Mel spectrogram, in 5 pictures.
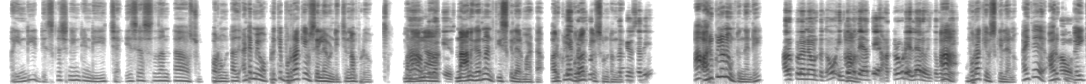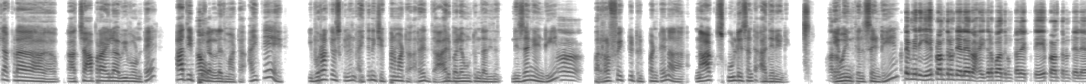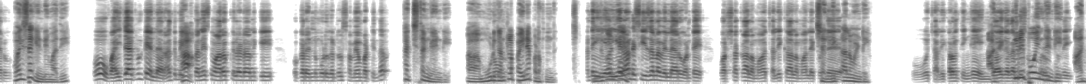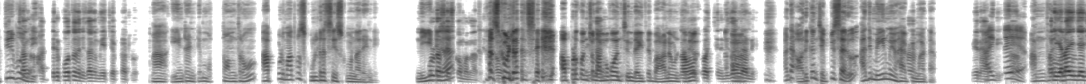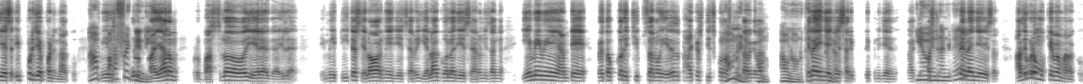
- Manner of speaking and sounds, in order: in English: "డిస్కషన్"; in English: "సూపర్"; lip smack; in English: "పర్‌ఫెక్ట్ ట్రిప్"; in English: "స్కూల్ డేస్"; lip smack; in English: "సీజన్‌లో"; in English: "ఎంజాయ్"; in English: "సూపర్"; in English: "స్కూల్ డ్రెస్"; laughing while speaking: "స్కూల్ డ్రెస్"; in English: "స్కూల్ డ్రెస్"; in English: "మెయిన్"; in English: "హ్యాపీ"; in English: "హ్యాపీ"; in English: "ఎంజాయ్"; in English: "స్కూల్"; in English: "పర్‌ఫెక్ట్"; in English: "టీచర్స్"; in English: "ఆర్గనైజ్"; in English: "చిప్స్"; in English: "ప్యాకెట్స్"; in English: "ఎంజాయ్"; in English: "ట్రిప్‌ని, ఫస్ట్ ట్రిప్‌ని"; in English: "ఎంజాయ్"
- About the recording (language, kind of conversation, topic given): Telugu, podcast, నీ చిన్ననాటి పాఠశాల విహారయాత్రల గురించి నీకు ఏ జ్ఞాపకాలు గుర్తున్నాయి?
